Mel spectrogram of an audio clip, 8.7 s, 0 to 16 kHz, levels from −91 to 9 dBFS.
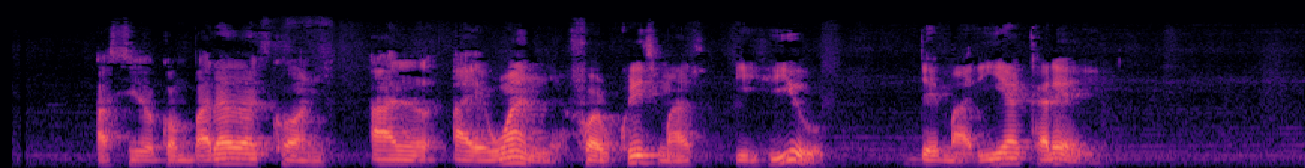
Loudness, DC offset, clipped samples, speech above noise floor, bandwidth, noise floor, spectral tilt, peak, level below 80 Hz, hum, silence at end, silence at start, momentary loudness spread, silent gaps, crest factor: -24 LUFS; under 0.1%; under 0.1%; 35 dB; 10 kHz; -58 dBFS; -6 dB/octave; -4 dBFS; -66 dBFS; none; 1.4 s; 0.65 s; 11 LU; none; 20 dB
